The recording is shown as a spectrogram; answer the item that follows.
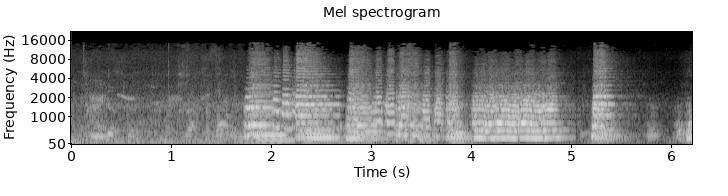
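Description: A brass band of trumpets, cornets, trombones and tubas comes in on the conductor's beat about two seconds in, playing loud full chords in short phrases, with a brief break near the end. Crowd voices murmur before it starts.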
